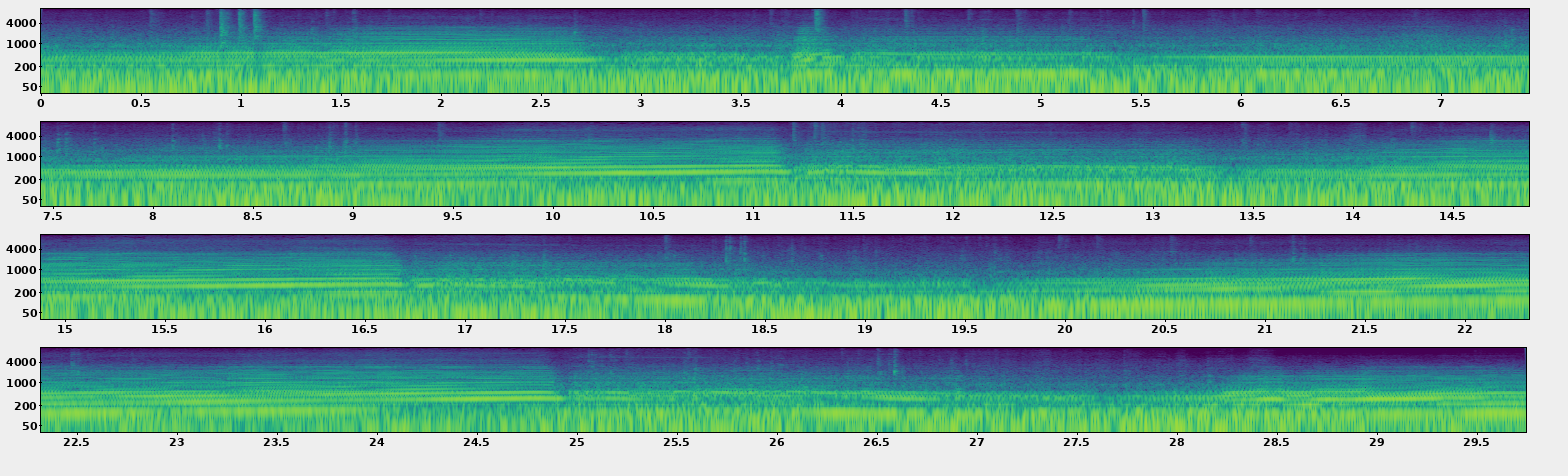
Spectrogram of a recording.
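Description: Car engine heard from inside the cabin while driven hard on a circuit, its pitch climbing as it revs up and then dropping off sharply, about four times over, with steady road and tyre noise underneath.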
